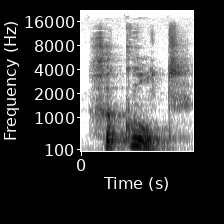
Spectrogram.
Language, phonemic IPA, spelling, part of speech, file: Dutch, /ɣəˈkult/, gekoeld, verb / adjective, Nl-gekoeld.ogg
- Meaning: past participle of koelen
